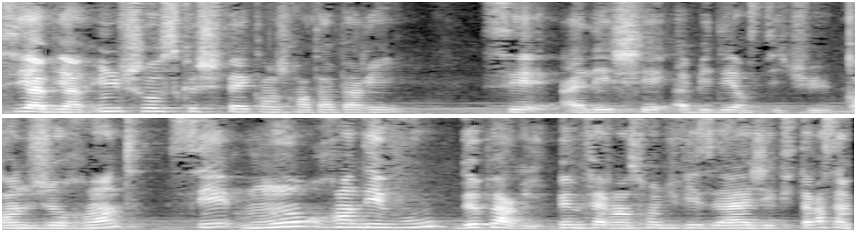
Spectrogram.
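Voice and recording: With music in the background, a woman talks at a fairly quick pace in a medium pitch with ordinary pitch variation.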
